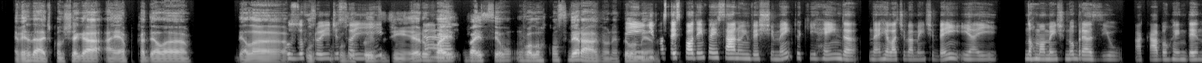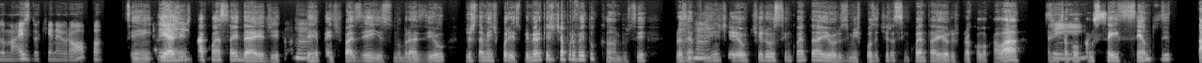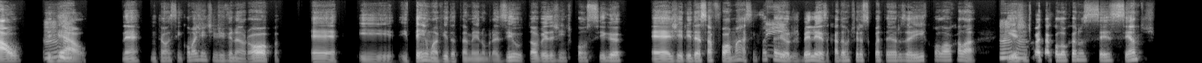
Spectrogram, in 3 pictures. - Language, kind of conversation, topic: Portuguese, advice, Como posso poupar sem perder qualidade de vida?
- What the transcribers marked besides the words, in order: none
